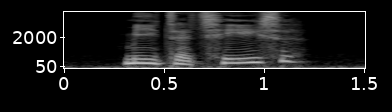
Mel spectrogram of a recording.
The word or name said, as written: METATESE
